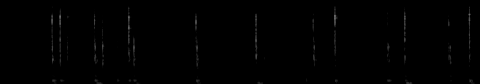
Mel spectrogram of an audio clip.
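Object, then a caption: Plastic mechanical keyboard keys. Blue nitrile-gloved fingertips type on a black tenkeyless mechanical keyboard with plastic keycaps. About fourteen sharp, bright clicks come in small irregular clusters with quiet gaps between them, each dying away almost instantly, with a faint low thump under the crisp high clatter.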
